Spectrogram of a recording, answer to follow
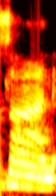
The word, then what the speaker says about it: Az'an: name so pron is is it Aon it's aan a z a n I love the way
